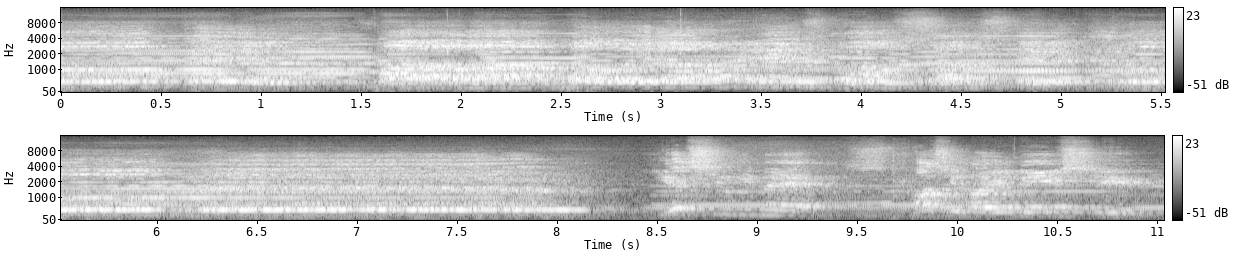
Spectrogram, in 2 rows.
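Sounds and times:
male group singing: 0.0s - 8.2s
accordion: 0.0s - 11.0s.

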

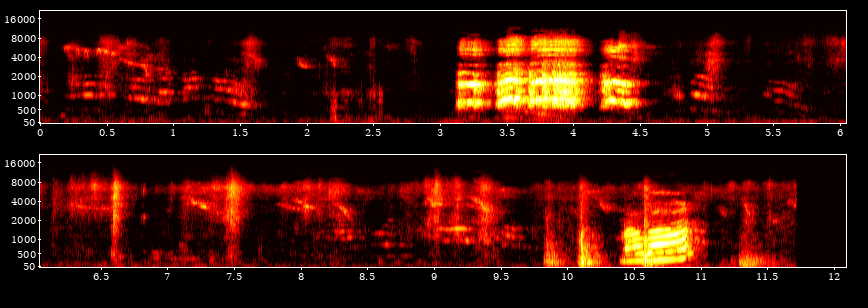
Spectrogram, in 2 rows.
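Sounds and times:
rooster crowing: 3.1s - 4.6s.

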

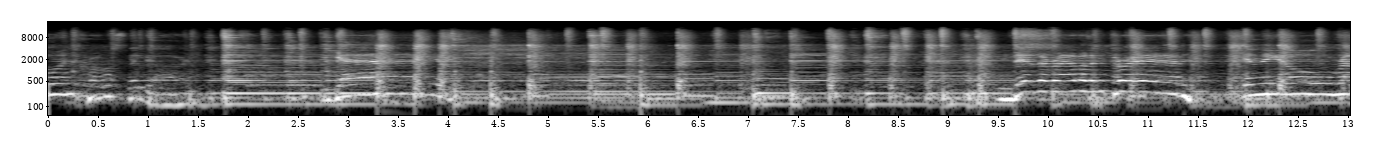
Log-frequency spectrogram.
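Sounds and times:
drum kit beat: 0.0s - 13.0s
electric bass: 0.0s - 13.0s
strummed acoustic guitar: 0.0s - 13.0s.

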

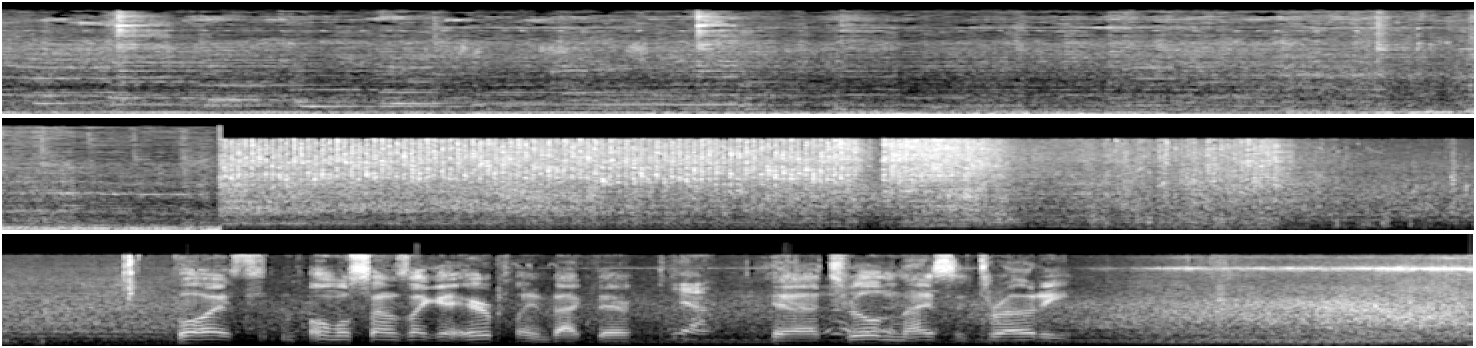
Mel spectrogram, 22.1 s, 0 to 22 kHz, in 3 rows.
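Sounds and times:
film music with heavy bass: 0.0s - 9.2s
race car engine running: 6.6s - 14.2s.

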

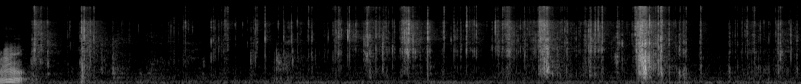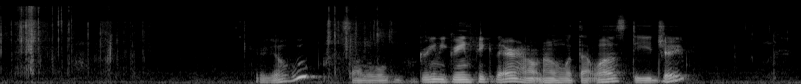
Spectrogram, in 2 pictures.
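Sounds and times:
foil wrapper crinkling and tearing: 0.3s - 9.6s.

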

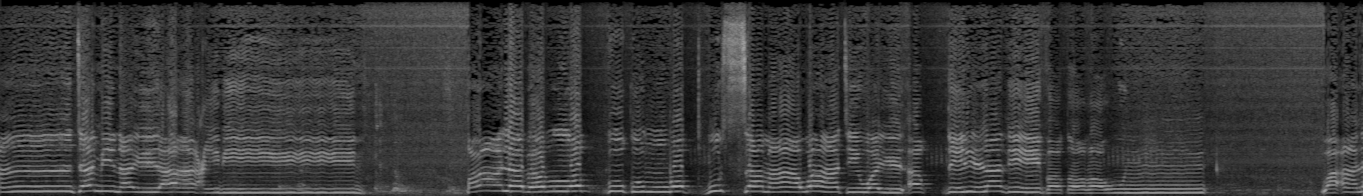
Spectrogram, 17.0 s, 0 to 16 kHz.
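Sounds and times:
boy chanting recitation: 0.0s - 5.1s, 5.7s - 15.3s, 16.5s - 17.0s.

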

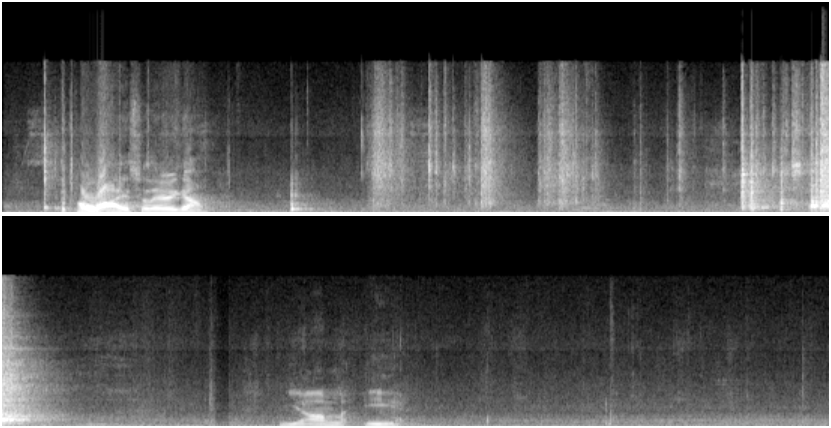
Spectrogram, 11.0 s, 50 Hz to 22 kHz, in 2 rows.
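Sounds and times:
utensils and dishes clinking: 2.4s - 5.8s.

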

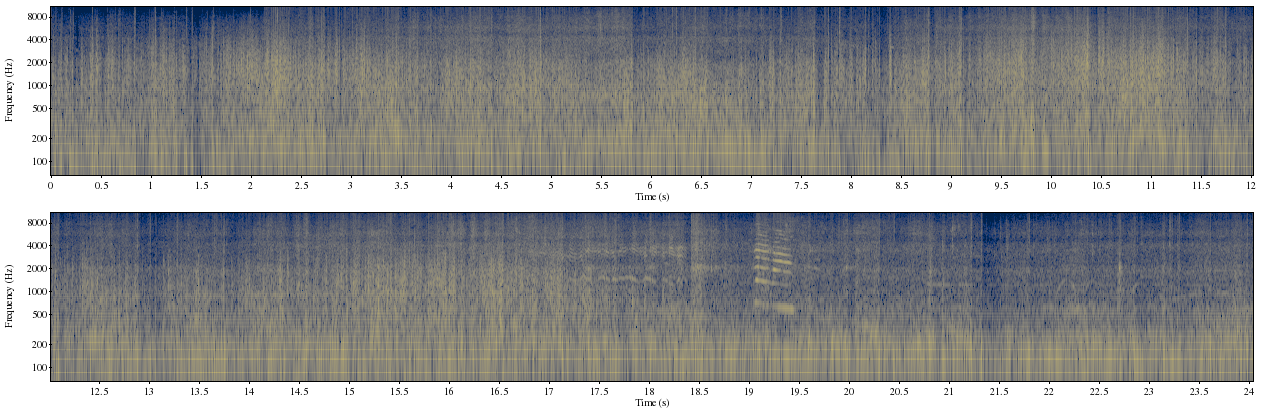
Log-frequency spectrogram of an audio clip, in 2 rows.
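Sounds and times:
wheels rumbling on steel track: 0.0s - 24.0s
wind on microphone: 0.0s - 24.0s.

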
